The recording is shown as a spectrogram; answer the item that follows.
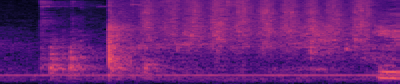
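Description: Hands rubbing hair oil in: a fast rasping rub of skin on skin and hair that starts about half a second in and stops just before the end, over a faint steady hum.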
